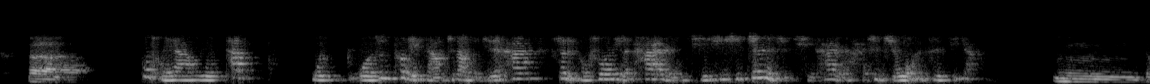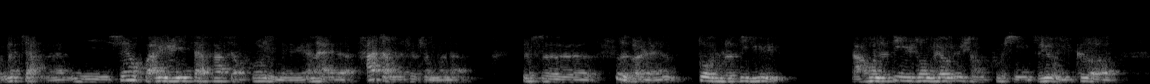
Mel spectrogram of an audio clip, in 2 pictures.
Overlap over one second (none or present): none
